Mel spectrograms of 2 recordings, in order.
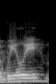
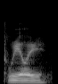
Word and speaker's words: WheelyF: I go by Wheelie. My real name's Evan. F is silent. You can say it, but I usually self-refer as just Wheelie.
